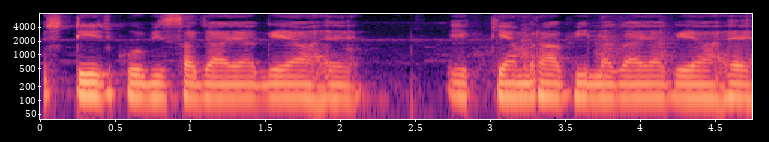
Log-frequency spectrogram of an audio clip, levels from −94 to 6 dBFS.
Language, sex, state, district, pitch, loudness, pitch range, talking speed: Hindi, male, Jharkhand, Deoghar, 115 Hz, -17 LUFS, 115-120 Hz, 150 wpm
